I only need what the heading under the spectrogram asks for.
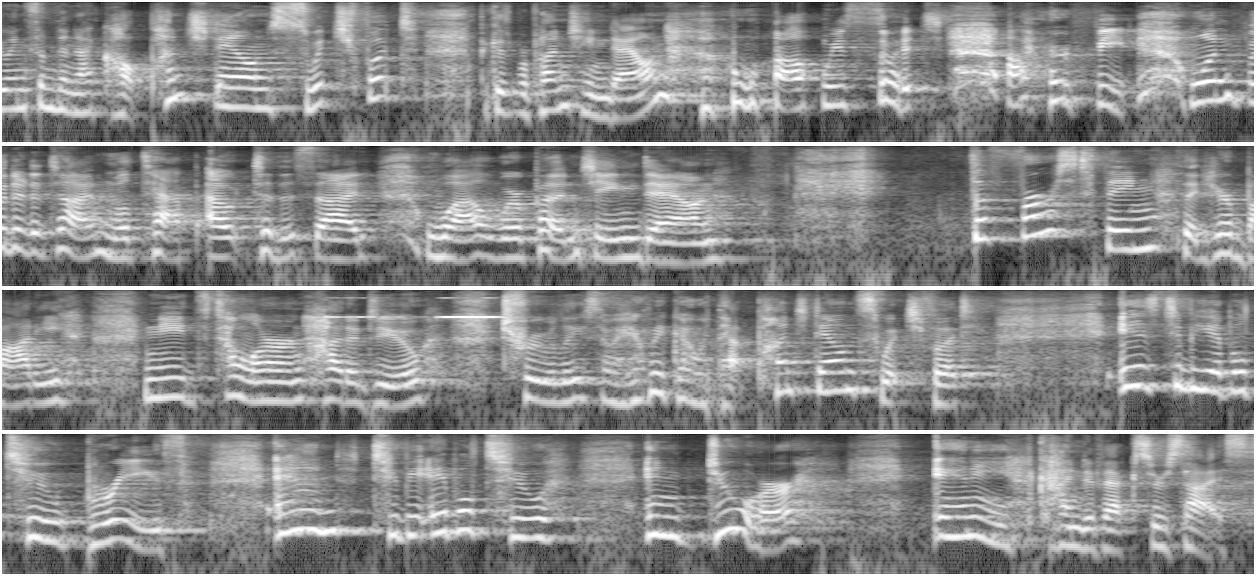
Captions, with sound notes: we're doing something I call punch down switch foot, because we're punching down while we switch our feet (laughs), one foot at a time, we'll tap out to the side while we're punching down. The first thing that your body needs to learn (timer beeps) how to do, truly, so here we go with that punch down switch foot, is to be able to breathe and to be able to endure any kind of exercise.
